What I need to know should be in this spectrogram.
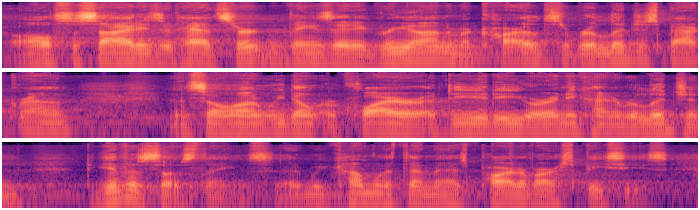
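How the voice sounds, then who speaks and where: A man's voice: on the low side, steady tone, big-room sound. Articulate scientist in his sixties. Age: 60s. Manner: measured, articulate arguer. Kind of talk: panel discussion.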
